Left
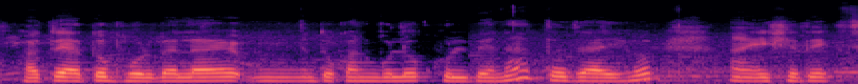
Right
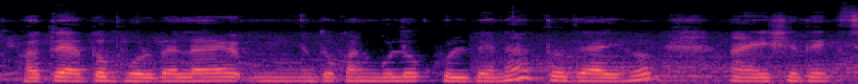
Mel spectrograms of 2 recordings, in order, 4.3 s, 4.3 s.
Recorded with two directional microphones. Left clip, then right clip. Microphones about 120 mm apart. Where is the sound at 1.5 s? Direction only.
25° left (ahead or behind).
